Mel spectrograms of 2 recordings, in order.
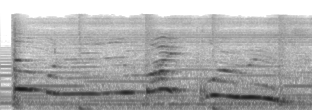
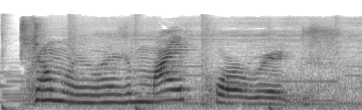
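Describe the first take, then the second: First: It is said in a medium voice. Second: It is said in a deep, gruff voice.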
